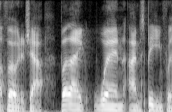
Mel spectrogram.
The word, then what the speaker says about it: Fogo de Chão: It's Fogo de Chão, but it's officially pronounced Fogo de Chão.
